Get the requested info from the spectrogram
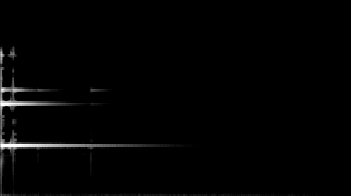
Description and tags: Small bronze bell.
bell, small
